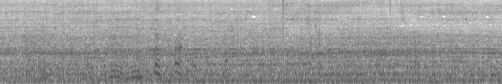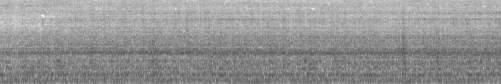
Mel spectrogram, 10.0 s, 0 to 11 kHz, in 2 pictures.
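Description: Airbus AS350 helicopter's turbine engine running on the ground, a steady high whine over a low rumble.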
